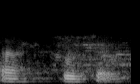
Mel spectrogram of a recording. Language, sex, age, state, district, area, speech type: Tamil, male, 18-30, Tamil Nadu, Tiruppur, rural, conversation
